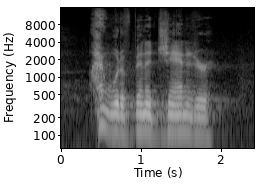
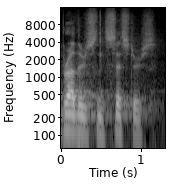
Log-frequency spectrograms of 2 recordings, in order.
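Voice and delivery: ordinary delivery

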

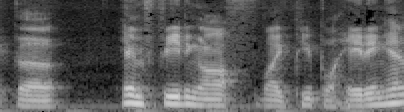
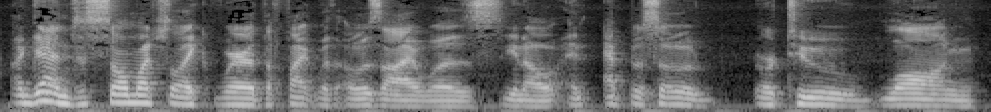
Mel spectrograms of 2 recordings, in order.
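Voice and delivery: ordinary talk

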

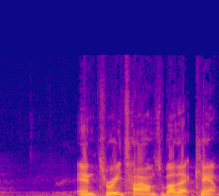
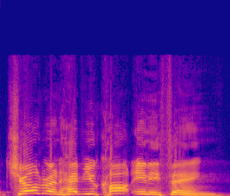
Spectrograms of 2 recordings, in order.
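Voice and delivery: calling out; 7 semitones higher than usual. Acted. Jesus calling from shore.

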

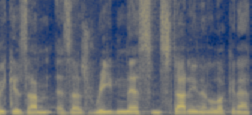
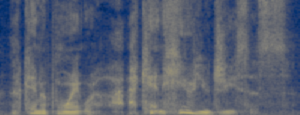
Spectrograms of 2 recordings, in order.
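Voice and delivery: lost and quiet; 3 semitones lower, 12 dB quieter than usual. Real, not acted. Feeling abandoned by Jesus.

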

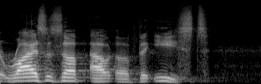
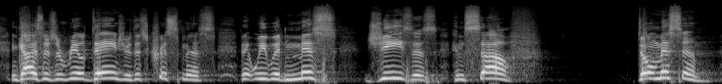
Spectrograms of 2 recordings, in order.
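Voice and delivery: loud, high, urgent preaching; preaching at full force; 7 semitones higher, 5 dB louder than usual. Acted. Pastor urges the church not to miss Jesus, preaching hard. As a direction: press the call on every listener.

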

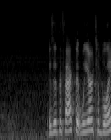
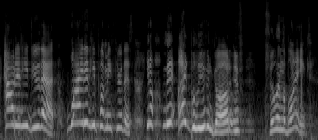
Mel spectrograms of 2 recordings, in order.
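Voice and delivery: mock grievance; 6 semitones higher, 5 dB louder than usual. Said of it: "many of us are mad at God".

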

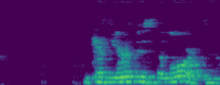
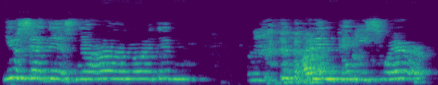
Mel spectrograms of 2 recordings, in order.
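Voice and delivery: put-on much higher childish squabble; playground kids; 8 semitones higher, slower than usual. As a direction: play a kid insisting, then denying. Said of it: "what we used to do when I was a kid".

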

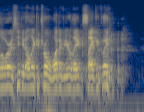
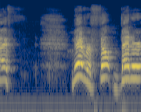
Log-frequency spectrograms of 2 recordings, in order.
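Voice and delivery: higher, slow and louder, a mock Joker calm; creepy calm; 8 semitones higher, 8 dB louder than usual. Reading the post aloud, the tattooed man answers the artist in a hammed-up creepy voice. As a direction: play it like an unhinged villain, slow and raised. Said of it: "laughing and calmly said".

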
